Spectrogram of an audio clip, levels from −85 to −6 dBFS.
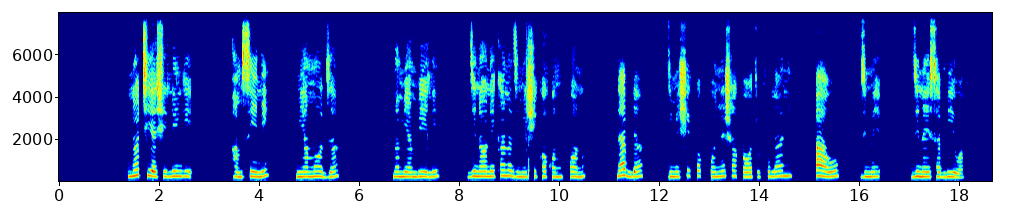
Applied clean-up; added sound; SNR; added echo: none; none; none; none.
